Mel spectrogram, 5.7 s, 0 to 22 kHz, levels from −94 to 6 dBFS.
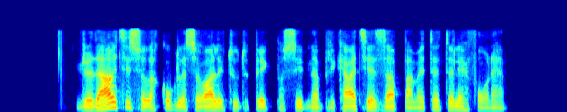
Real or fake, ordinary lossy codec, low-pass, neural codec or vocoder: fake; none; 7.2 kHz; codec, 24 kHz, 0.9 kbps, WavTokenizer, medium speech release version 2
